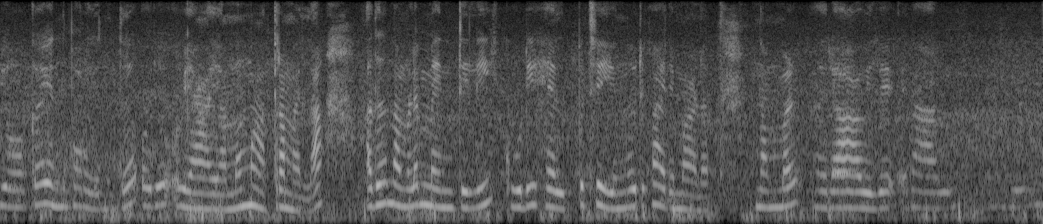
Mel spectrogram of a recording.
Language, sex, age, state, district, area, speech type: Malayalam, female, 18-30, Kerala, Ernakulam, rural, spontaneous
